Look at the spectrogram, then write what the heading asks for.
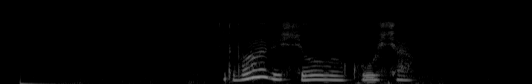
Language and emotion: Russian, sad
